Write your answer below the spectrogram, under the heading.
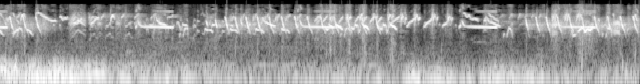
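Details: Bird-luring sounds from several kinds of birds: busy high twittering, fast buzzy trills and slurred whistles crowding together, over a faint low rumble.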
